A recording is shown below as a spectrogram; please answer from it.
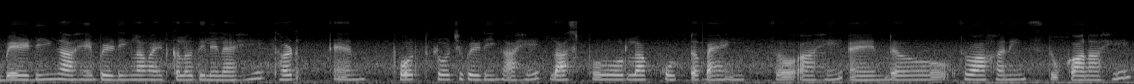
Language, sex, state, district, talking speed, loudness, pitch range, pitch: Marathi, female, Maharashtra, Sindhudurg, 120 wpm, -25 LUFS, 205-225 Hz, 215 Hz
